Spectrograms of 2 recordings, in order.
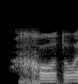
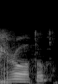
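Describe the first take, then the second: First: The R is rasped at the back of the throat. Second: The R is trilled with the tongue tip. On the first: "Decir joto en vez de roto" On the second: "en vez de"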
